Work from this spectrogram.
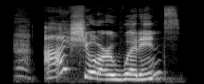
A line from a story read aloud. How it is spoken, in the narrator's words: Grandma Bee laughed as she passed by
